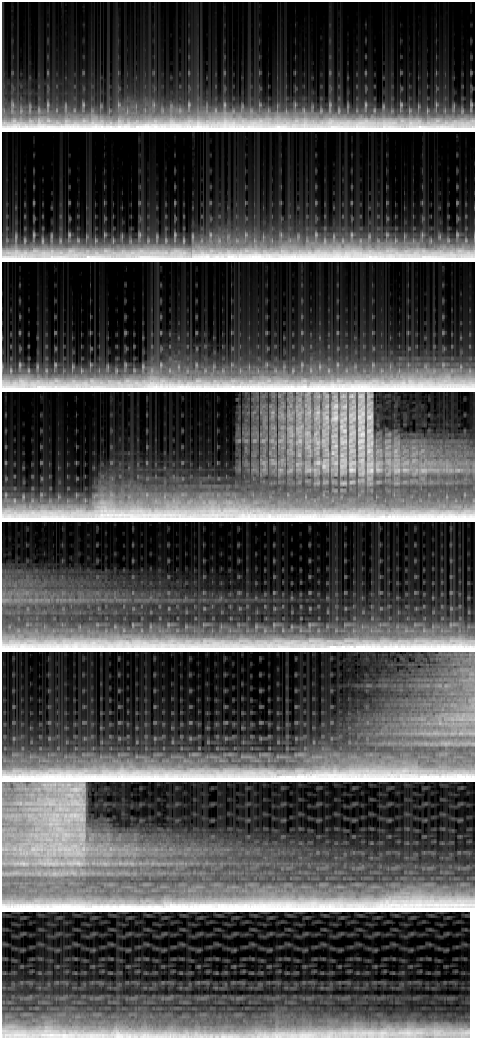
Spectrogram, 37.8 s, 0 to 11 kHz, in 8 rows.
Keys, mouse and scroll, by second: 4.5 s, 5.1-8.9 drag, 8.9 ctrl+z, 9.4-9.9 alt+scroll up 1, 10.0-12.8 drag, 14.0 Return, 14.6-16.0 scroll down 1, 16.4 alt+scroll up 1, 16.6-19.6 drag, 23.4-25.0 drag, 25.0 Right, 26.9 Down, 27.9 click.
